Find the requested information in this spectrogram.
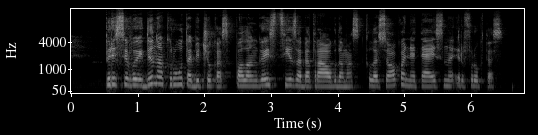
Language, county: Lithuanian, Klaipėda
